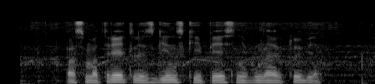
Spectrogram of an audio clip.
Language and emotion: Russian, neutral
